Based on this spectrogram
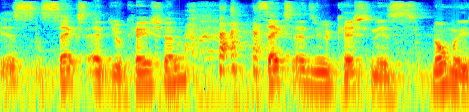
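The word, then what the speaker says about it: sechs: So number 8 is Sex Education. Sex Education is, normally it should not be number 6, because you know in Germany number 6 is pronounced sex, like the sex, you know?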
